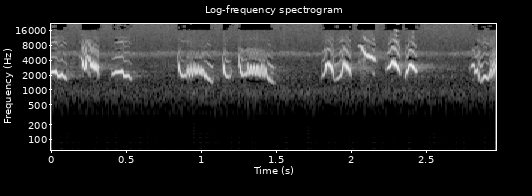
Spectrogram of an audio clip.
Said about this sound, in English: Some bird songs, like that of the scaly-breasted thrasher, are simple and repetitive. But its cousin, the brown thrasher, sings a much trickier tune.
